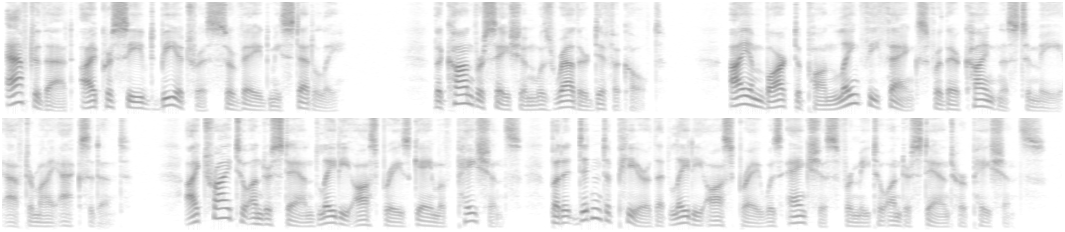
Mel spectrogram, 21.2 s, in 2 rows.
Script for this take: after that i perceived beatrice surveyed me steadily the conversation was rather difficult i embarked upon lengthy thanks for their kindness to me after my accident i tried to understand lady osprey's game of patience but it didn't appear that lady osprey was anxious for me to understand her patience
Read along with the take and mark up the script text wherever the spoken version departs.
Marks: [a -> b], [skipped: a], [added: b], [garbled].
after that i perceived beatrice surveyed me steadily the conversation was rather difficult i embarked upon lengthy thanks for their kindness to me after my accident i tried to understand lady osprey's game of patience but it didn't appear that lady osprey was anxious for me to understand her patience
